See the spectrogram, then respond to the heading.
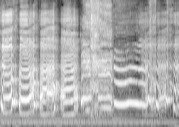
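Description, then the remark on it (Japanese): A woman wails and sobs loudly in front of a train station, a quick series of rising, breaking cries followed by a long drawn-out whimpering moan, with no other speech. “それから彼女は散々泣いて、占い師とのこれまでのやり取りを話し、ようやく落ち着いた頃には、駅前の人通りも減っていた。”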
